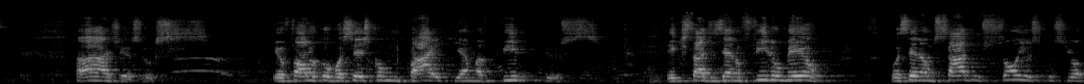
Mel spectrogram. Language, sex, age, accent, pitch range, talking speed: Portuguese, male, 40-59, Brazilian, 155-195 Hz, 145 wpm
